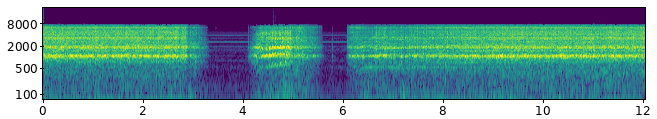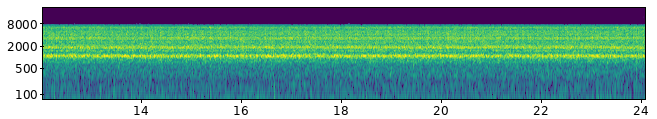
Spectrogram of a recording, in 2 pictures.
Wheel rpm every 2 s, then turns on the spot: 160, 100, 50, 130, 160, 160, 160, 160, 160, 160, 160, 160.
none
